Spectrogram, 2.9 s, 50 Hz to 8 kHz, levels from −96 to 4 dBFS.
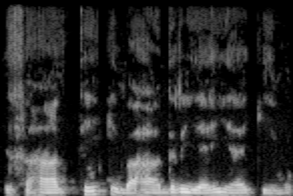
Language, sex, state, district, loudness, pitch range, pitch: Hindi, male, Bihar, Samastipur, -18 LUFS, 105-115 Hz, 105 Hz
